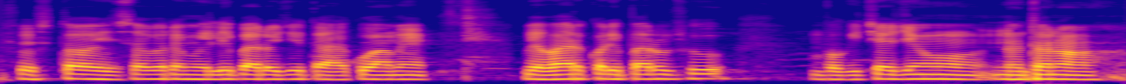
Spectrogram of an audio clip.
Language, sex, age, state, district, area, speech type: Odia, male, 30-45, Odisha, Balangir, urban, spontaneous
